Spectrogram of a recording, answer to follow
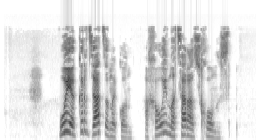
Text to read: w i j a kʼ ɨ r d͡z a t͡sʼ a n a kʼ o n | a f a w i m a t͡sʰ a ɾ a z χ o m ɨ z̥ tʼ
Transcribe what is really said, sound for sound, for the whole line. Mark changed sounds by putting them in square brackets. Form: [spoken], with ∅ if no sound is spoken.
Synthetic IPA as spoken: w i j a kʼ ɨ r d͡z a t͡sʼ a n a kʼ o n | a [χ] a w i m a t͡sʰ a ɾ a z χ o m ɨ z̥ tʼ

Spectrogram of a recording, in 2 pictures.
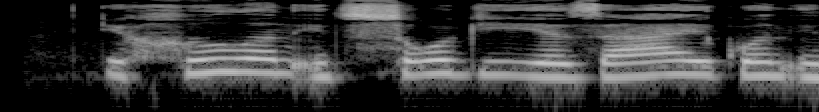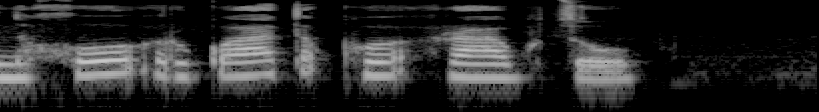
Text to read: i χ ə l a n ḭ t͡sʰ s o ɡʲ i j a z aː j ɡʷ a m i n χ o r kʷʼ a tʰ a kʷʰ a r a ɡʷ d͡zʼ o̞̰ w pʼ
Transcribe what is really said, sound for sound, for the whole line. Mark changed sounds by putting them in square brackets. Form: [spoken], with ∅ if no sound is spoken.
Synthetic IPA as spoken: i χ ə l a n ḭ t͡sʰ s o ɡʲ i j a z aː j ɡʷ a [n] i n χ o r kʷʼ a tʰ a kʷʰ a r a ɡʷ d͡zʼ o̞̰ w pʼ

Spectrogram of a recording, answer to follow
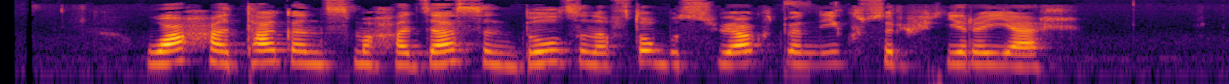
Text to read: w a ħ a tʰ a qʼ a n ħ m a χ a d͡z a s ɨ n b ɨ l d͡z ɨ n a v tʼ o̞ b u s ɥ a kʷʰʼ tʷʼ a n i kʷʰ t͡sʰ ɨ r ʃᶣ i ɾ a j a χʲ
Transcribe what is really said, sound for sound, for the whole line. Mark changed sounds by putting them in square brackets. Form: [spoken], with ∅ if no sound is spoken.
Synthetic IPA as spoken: w a ħ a tʰ a [kʼ] a n [s] m a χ a d͡z a s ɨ n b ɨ l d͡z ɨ n a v tʼ o̞ b u s ɥ a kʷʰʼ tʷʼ a n i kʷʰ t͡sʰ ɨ r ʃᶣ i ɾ a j a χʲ

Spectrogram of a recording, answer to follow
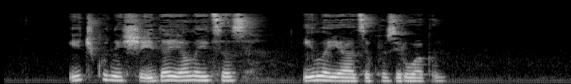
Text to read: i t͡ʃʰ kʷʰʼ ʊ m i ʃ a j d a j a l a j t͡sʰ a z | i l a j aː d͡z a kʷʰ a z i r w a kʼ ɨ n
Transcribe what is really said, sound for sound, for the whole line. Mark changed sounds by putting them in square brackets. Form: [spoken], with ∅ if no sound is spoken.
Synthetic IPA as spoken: i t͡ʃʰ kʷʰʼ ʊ [n] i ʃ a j d a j a l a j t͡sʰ a z | i l a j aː d͡z a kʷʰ a z i r w a kʼ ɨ n

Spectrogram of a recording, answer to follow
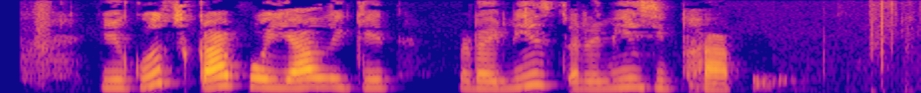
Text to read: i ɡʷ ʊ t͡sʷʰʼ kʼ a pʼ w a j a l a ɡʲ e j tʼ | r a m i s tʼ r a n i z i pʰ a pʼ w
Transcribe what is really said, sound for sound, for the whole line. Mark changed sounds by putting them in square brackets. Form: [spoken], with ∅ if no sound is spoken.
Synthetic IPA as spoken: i ɡʷ ʊ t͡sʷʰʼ kʼ a pʼ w a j a l a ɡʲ e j tʼ | r a m i [z] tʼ r a [m] i z i pʰ a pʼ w

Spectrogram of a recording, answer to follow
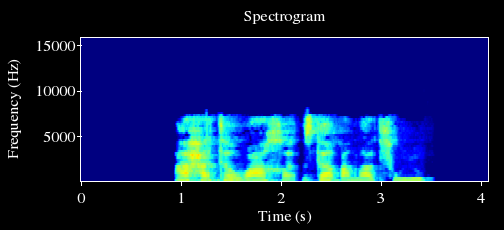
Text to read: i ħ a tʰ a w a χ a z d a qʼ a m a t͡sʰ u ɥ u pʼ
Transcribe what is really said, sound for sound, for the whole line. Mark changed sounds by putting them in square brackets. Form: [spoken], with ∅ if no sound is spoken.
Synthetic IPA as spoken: [a] ħ a tʰ a w a χ a z d a qʼ a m a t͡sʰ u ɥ u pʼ

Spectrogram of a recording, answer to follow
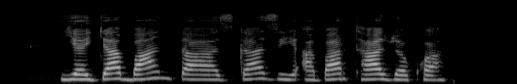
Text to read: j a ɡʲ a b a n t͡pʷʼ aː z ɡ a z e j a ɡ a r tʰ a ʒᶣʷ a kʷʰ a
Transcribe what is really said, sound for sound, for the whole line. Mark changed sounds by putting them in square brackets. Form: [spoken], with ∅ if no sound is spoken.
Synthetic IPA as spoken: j a ɡʲ a b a n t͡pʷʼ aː z ɡ a z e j a [b] a r tʰ a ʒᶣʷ a kʷʰ a

